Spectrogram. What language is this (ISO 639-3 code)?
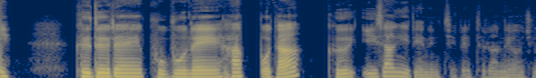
kor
